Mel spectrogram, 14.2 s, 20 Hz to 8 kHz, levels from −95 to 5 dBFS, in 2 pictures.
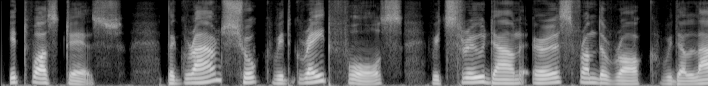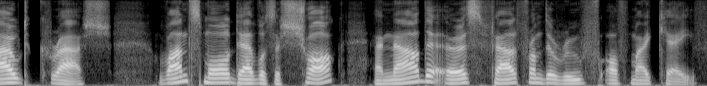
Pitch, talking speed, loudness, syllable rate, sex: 135 Hz, 145 wpm, -18 LUFS, 3.2 syllables/s, male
